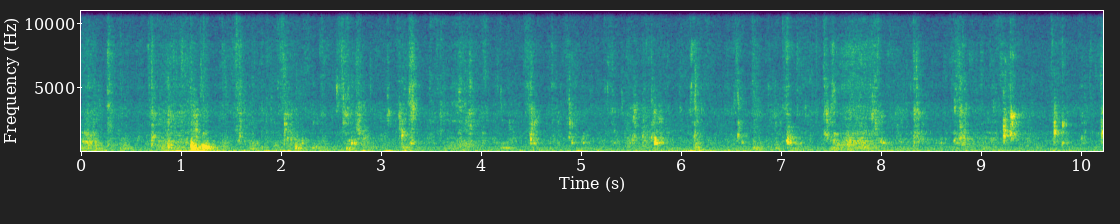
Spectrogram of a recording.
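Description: Pot-bellied pigs eating from metal feed bowls: irregular, open-mouthed smacking and clicking chews, a few of them a little louder.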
